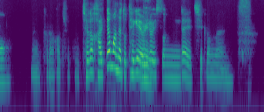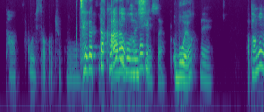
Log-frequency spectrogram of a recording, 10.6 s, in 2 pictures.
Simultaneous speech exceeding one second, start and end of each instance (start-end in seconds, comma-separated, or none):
6.9-8.4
